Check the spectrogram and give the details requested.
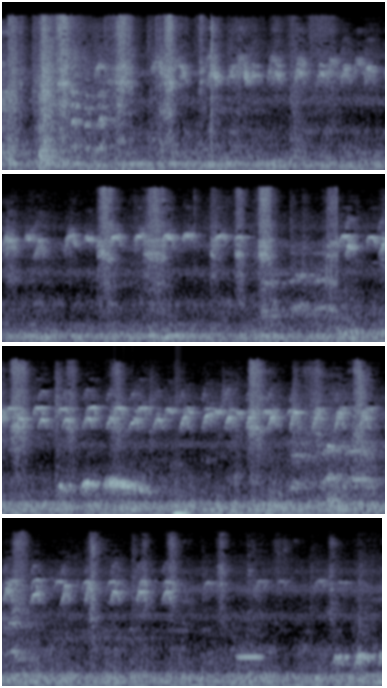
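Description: Birds chirping in quick, repeated high notes, busiest in the second half, with a few lower clucking calls and scattered sharp clicks.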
